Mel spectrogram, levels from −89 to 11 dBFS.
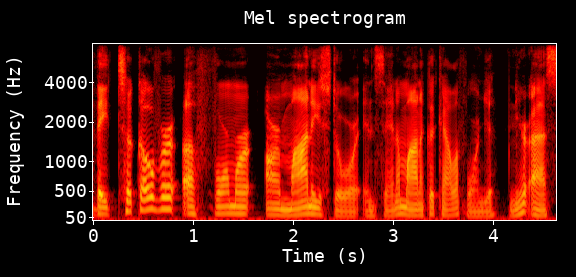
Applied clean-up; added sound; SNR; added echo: none; none; none; none.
